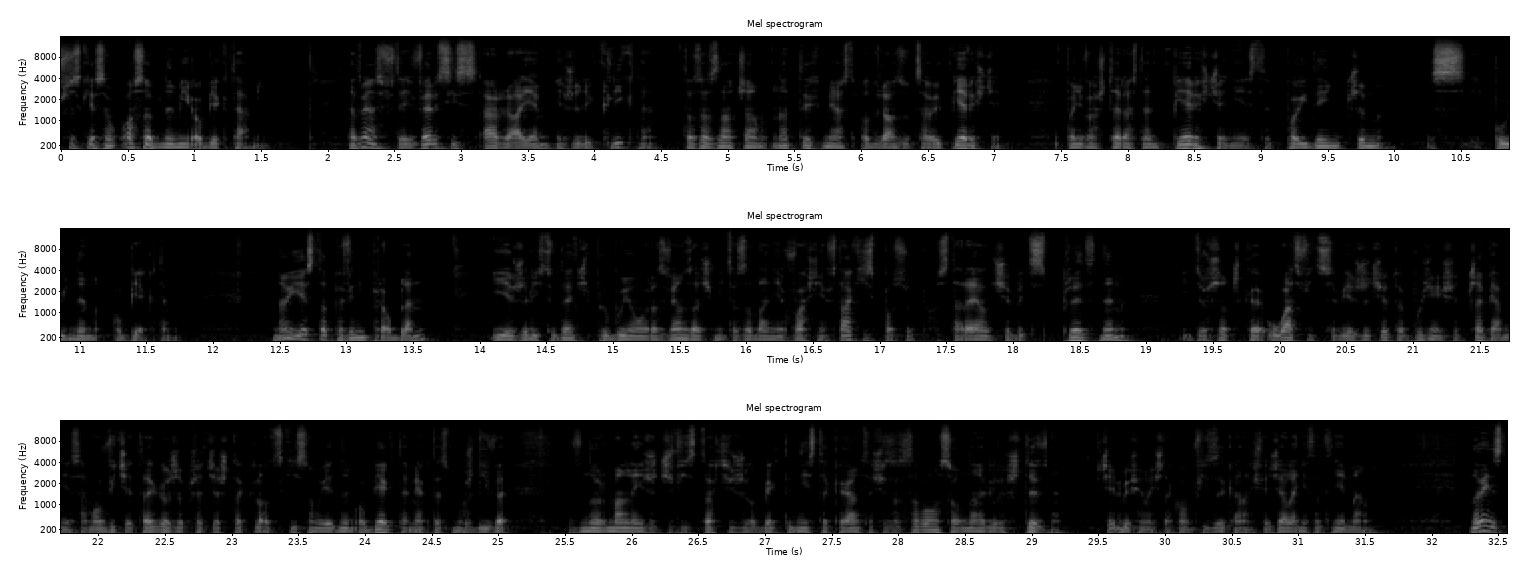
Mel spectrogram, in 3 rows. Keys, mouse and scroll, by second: 2.4 5, 4.0-9.9 right drag, 14.4 a, 14.7 z, 18.6-20.5 middle drag, 22.7-24.5 right drag, 25.3 g, 29.6-32.5 middle drag.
